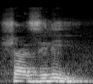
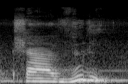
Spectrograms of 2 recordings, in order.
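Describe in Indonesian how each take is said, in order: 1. Vokal kedua terdengar seperti 'i'. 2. Vokal kedua terdengar seperti 'u'. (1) "biasa disebut" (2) "yang benar"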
